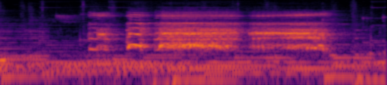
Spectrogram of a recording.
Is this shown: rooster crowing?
yes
